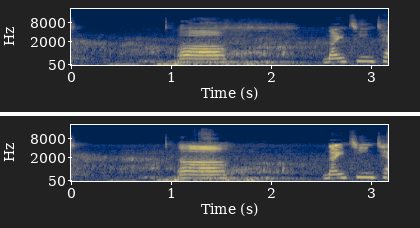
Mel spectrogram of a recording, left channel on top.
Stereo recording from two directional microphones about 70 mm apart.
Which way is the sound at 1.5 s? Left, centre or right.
Centre.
